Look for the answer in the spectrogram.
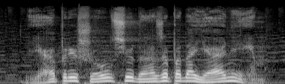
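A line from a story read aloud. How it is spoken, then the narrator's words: Plain. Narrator (Russian): ответил ей Алмапша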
